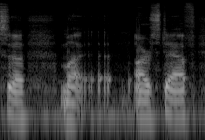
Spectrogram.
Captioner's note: speaking french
